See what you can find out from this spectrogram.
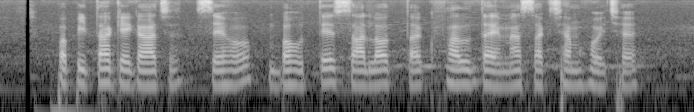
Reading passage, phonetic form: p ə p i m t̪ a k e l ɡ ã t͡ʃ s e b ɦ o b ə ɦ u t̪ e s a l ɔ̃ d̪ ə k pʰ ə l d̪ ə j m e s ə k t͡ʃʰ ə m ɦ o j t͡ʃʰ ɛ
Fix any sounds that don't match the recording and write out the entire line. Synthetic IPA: p ə p i t̪ a k e ɡ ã t͡ʃ s e ɦ o b ə ɦ u t̪ e s a l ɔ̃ t̪ ə k pʰ ə l d̪ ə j m e s ə k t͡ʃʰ ə m ɦ o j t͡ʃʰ ɛ

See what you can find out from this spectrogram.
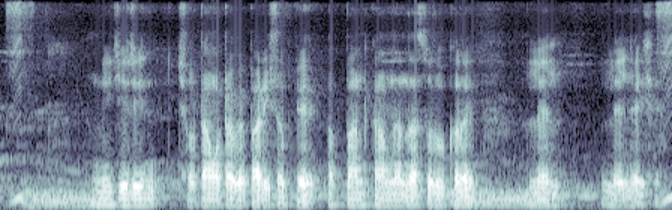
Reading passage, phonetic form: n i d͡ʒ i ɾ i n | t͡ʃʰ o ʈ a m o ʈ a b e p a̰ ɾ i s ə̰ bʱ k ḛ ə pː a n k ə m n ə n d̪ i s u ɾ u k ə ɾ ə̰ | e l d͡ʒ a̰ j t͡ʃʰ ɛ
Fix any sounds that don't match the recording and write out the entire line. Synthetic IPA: n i d͡ʒ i ɾ i n | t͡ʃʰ o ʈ a m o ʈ a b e p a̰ ɾ i s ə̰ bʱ k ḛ ə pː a n k a m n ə n d̪ a s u ɾ u k ə ɾ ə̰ | e l d͡ʒ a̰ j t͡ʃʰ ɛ

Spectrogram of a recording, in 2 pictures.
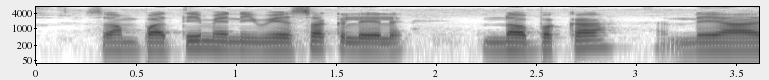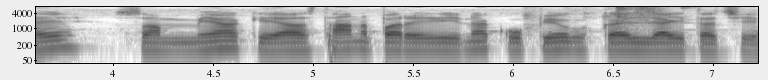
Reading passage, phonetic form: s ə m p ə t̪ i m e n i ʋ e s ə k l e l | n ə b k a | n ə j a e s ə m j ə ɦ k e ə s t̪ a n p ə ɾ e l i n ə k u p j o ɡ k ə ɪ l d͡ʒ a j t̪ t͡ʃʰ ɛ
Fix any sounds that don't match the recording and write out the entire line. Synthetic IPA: s ə m p ə t̪ i m e n i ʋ e s ə k l e l | n ə b k a | n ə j a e s ə m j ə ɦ k e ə s t̪ʰ a n p ə ɾ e ɾ i n ə k u p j o ɡ k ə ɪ l d͡ʒ a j t̪ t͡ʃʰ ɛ

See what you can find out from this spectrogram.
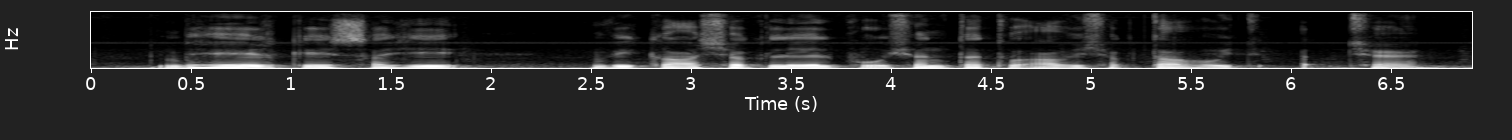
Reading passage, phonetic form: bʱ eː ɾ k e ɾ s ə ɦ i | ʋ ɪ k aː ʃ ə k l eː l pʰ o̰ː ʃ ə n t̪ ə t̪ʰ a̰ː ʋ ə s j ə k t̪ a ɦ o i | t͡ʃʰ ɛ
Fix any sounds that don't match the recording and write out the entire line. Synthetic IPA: bʱ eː ɾ k e s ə ɦ i | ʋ ɪ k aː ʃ ə k l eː l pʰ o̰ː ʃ ə n t̪ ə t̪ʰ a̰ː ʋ ə ʃ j ə k t̪ a ɦ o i | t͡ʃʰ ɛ

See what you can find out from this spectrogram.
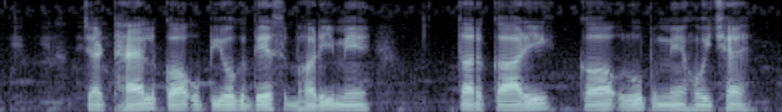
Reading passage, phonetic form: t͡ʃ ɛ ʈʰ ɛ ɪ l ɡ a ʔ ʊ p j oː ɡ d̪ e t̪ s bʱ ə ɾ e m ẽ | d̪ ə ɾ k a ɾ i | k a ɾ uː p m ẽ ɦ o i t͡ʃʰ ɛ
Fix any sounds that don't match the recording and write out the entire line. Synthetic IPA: t͡ʃ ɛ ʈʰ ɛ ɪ l k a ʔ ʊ p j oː ɡ d̪ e s bʱ ə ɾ i m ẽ | t̪ ə ɾ k a ɾ i | k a ɾ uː p m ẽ ɦ o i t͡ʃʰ ɛ

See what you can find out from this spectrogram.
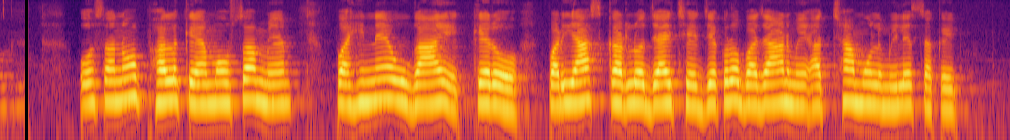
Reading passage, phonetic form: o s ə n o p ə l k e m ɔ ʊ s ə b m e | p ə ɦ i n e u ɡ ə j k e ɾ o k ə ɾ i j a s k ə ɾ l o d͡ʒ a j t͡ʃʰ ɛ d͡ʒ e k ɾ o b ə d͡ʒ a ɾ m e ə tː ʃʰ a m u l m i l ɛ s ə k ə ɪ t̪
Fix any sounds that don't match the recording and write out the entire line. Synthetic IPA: o s ə n o pʰ ə l k e m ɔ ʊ s ə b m e | p ə ɦ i n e u ɡ a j k e ɾ o p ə ɾ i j a s k ə ɾ l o d͡ʒ a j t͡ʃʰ ɛ d͡ʒ e k ɾ o b ə d͡ʒ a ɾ m e ə tː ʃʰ a m u l m i l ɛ s ə k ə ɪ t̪

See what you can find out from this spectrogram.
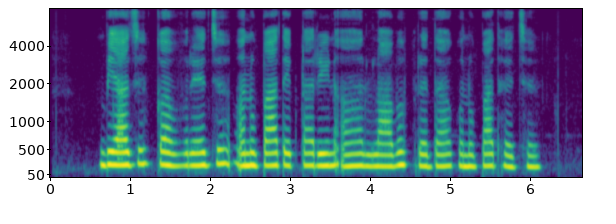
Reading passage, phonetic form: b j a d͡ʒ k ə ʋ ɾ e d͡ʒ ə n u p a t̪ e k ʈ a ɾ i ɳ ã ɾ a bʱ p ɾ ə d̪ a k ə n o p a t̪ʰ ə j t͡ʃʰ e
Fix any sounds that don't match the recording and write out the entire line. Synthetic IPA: b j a d͡ʒ k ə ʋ ɾ e d͡ʒ ə n u p a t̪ e k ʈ a ɾ i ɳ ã l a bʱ p ɾ ə d̪ a k ə n u p a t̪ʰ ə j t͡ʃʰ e

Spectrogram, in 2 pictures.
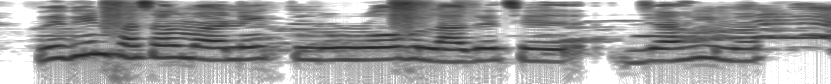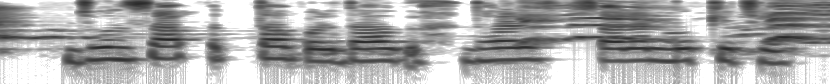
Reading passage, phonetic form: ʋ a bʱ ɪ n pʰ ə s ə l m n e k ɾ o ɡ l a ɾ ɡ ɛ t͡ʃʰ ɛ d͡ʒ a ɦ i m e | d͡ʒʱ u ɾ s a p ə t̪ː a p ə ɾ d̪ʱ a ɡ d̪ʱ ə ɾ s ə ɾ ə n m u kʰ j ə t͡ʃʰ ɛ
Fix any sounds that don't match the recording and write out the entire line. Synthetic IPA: ʋ i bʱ i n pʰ ə s ə l m n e k ɾ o ɡ l a ɡ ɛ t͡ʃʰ ɛ d͡ʒ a ɦ i m e | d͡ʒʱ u l s a p ə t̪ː a p ə ɾ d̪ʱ a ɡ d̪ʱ ə ɾ s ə ɾ ə n m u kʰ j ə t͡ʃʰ ɛ

